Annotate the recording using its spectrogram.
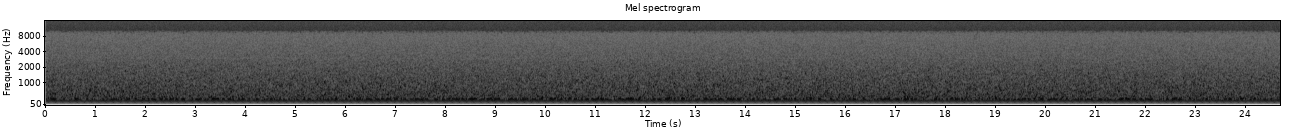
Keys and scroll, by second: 21.4 ctrl+z.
